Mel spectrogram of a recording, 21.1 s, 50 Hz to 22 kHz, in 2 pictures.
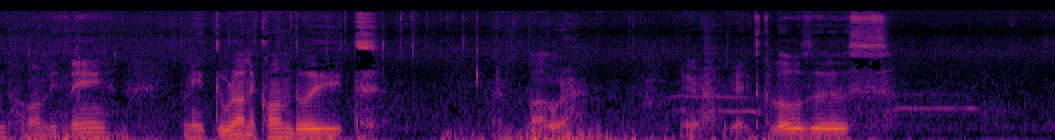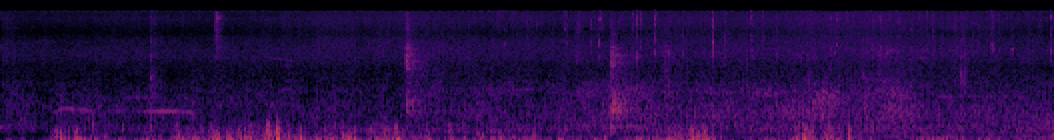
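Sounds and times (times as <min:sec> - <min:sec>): wind buffeting microphone: 0:00.0 - 0:02.2, 0:04.3 - 0:07.8, 0:10.8 - 0:21.0.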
